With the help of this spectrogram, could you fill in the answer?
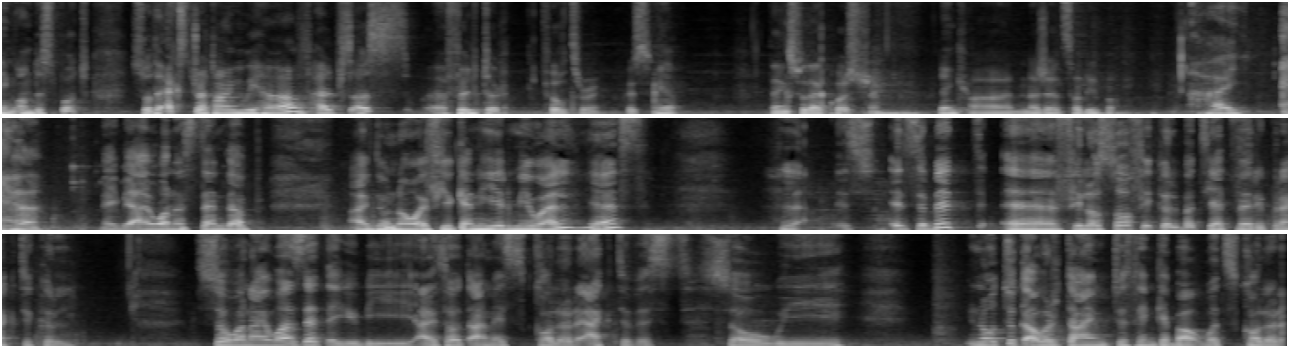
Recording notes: taped live at Aaliya's Books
